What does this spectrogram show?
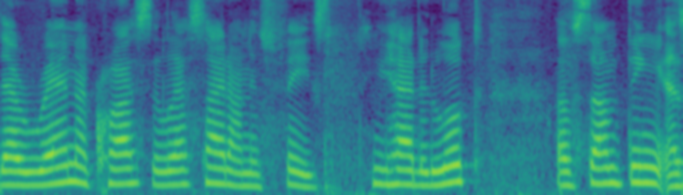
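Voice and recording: The intonation is fairly even. It is reading aloud in a natural voice.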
